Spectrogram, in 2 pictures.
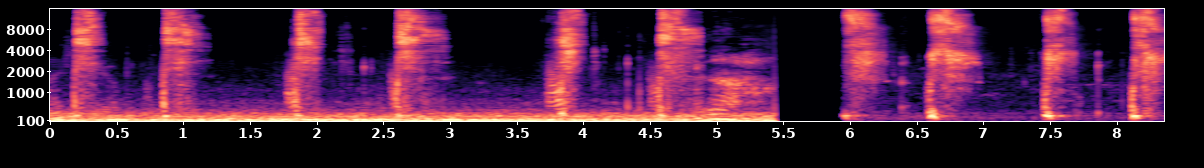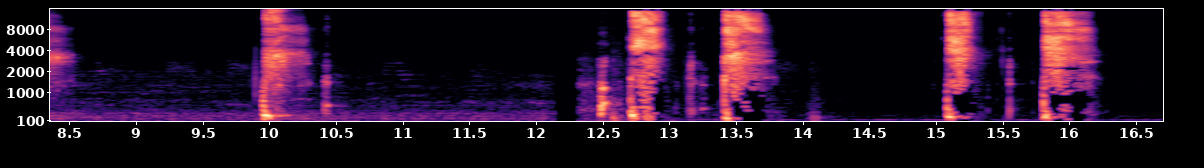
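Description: Rapid runs of sharp, explosive sneezes, about a dozen in all, in quick bursts with brief pauses; repeated sneezing attacks.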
